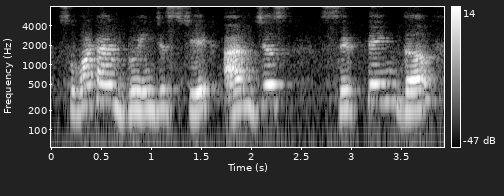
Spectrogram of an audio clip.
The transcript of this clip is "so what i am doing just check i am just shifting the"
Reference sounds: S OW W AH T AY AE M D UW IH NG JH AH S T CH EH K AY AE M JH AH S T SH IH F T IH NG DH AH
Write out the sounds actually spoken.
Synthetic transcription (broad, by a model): S OW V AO T AY M D UW IH NG JH AH S T CH EH K AY M JH AH S T S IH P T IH NG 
